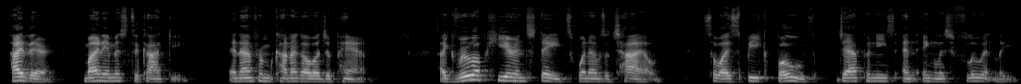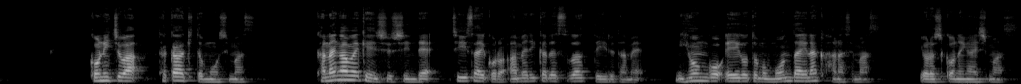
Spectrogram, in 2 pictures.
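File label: Japanese bilingual English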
